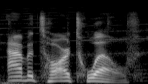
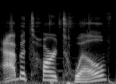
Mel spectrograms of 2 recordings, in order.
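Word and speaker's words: Avatr 12: The Avatar 12, pronounced 12, is a grand coupe that looks like it rolled off the set of Blade Runner.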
